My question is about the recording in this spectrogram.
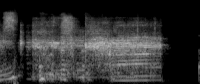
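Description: Soundtrack of a video clip played over a video call: a voice with music under it and a harsh hiss, cutting off shortly before the end.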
